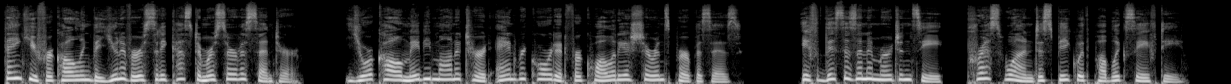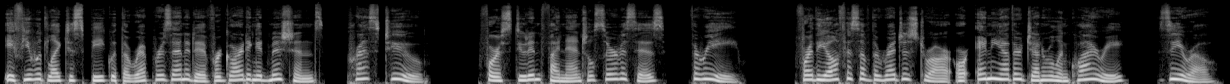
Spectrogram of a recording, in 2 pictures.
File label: us english ivr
